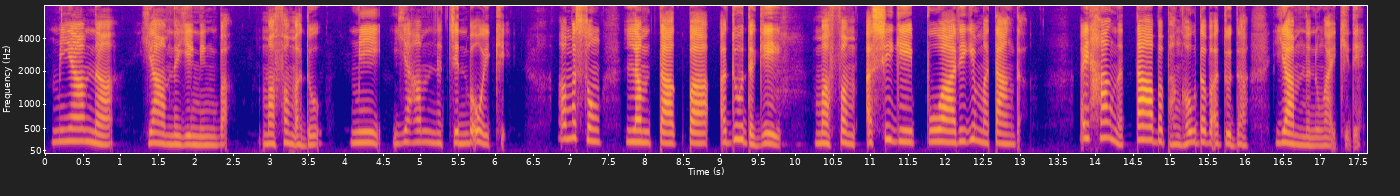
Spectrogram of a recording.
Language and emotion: Manipuri, sad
